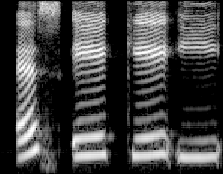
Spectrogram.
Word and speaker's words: sake: So SA is pronounced like fa in father, and KE is pronounced like way, means K.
